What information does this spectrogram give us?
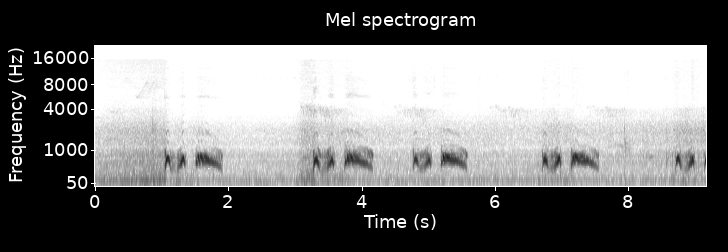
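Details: Spotted dove calls, played to stimulate captive birds: each phrase is a quick doubled coo followed by a longer, mellow falling coo. Phrases repeat about every two seconds with quiet gaps and a low background hum.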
